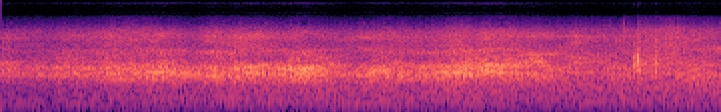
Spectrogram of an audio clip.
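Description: Several crows caw in the open, harsh calls overlapping in a continuous rough chorus at moderate distance, with one sharper click near the end and no speech.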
